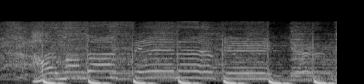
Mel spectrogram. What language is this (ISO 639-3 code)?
kaz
